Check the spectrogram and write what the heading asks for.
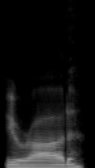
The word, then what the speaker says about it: Irad: And basically, that one, the R's in Hebrew, if you want to sound really authentic, make a French kind of R sound. So, Irad, if you want to pronounce it accurately, but just Irad would work.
